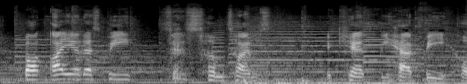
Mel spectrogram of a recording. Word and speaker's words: INSP: It's not pronounced INSP. I told you, it's not INSP. It's INSP, with each letter spelled out, with the name spelled out letter by letter.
